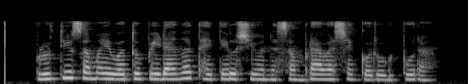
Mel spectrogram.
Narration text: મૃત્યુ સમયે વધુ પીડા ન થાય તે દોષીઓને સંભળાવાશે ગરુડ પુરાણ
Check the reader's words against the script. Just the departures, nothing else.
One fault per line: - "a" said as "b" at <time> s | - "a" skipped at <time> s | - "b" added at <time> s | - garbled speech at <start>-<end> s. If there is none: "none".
none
